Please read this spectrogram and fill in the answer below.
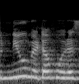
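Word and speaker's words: pneumatophores: ये जो वर्ड है ना, इसमें पी का जो प्रोनाउंसिएशन है वो साइलेंट रहेगा, तो न्यू मेटाफोरस इसको प्रोनाउंस करेंगे।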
